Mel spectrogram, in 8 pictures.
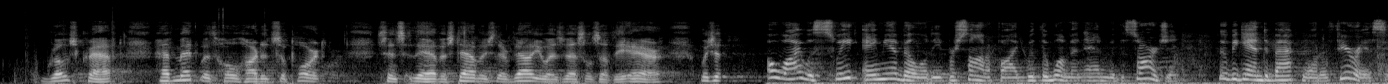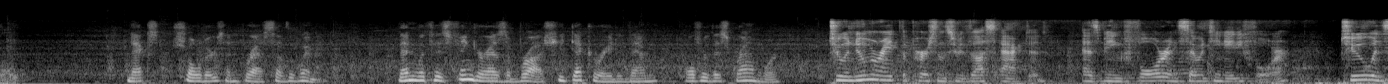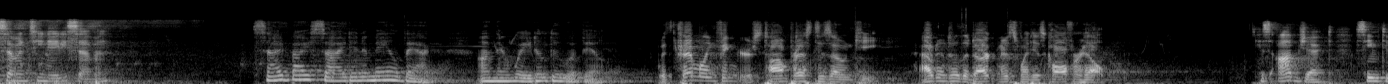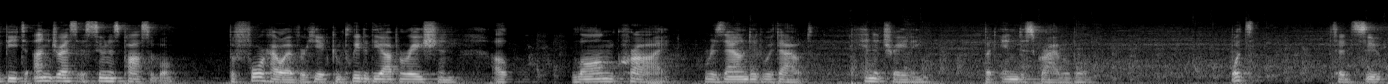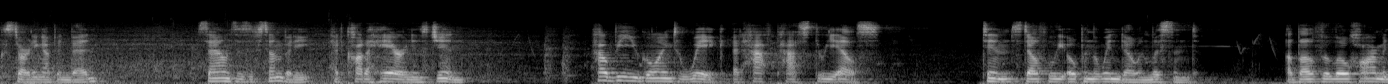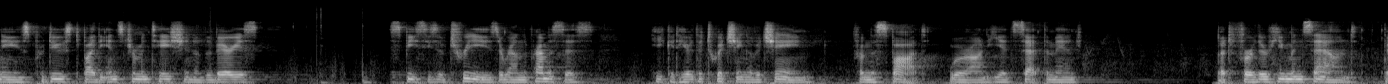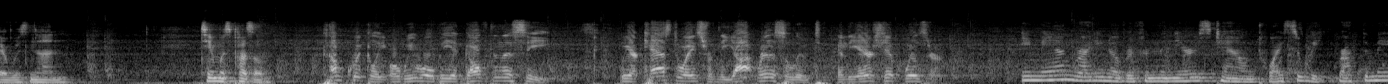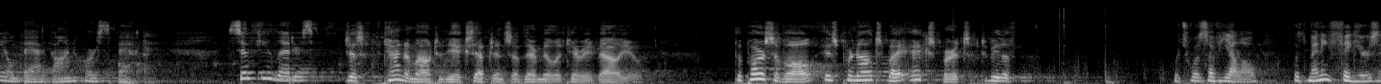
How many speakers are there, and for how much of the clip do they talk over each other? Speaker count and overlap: seven, no overlap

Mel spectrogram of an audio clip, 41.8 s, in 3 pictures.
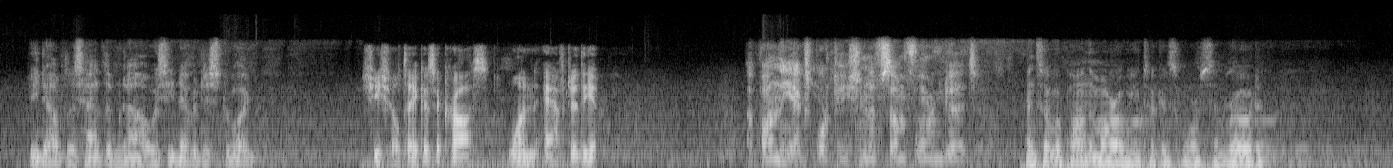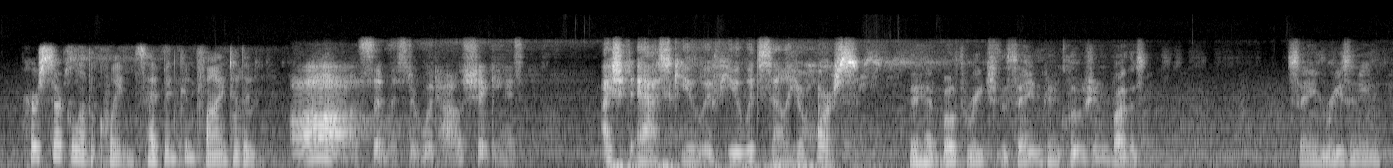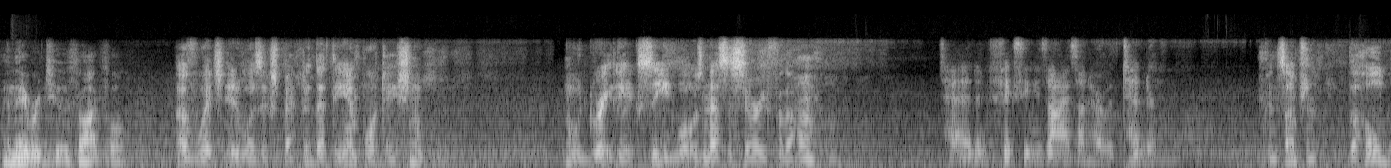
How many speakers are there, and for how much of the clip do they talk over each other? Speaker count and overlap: eight, no overlap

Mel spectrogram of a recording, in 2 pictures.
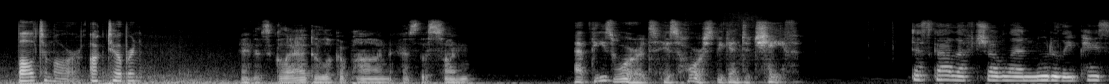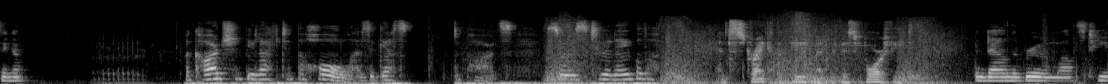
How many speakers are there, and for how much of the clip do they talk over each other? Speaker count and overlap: five, no overlap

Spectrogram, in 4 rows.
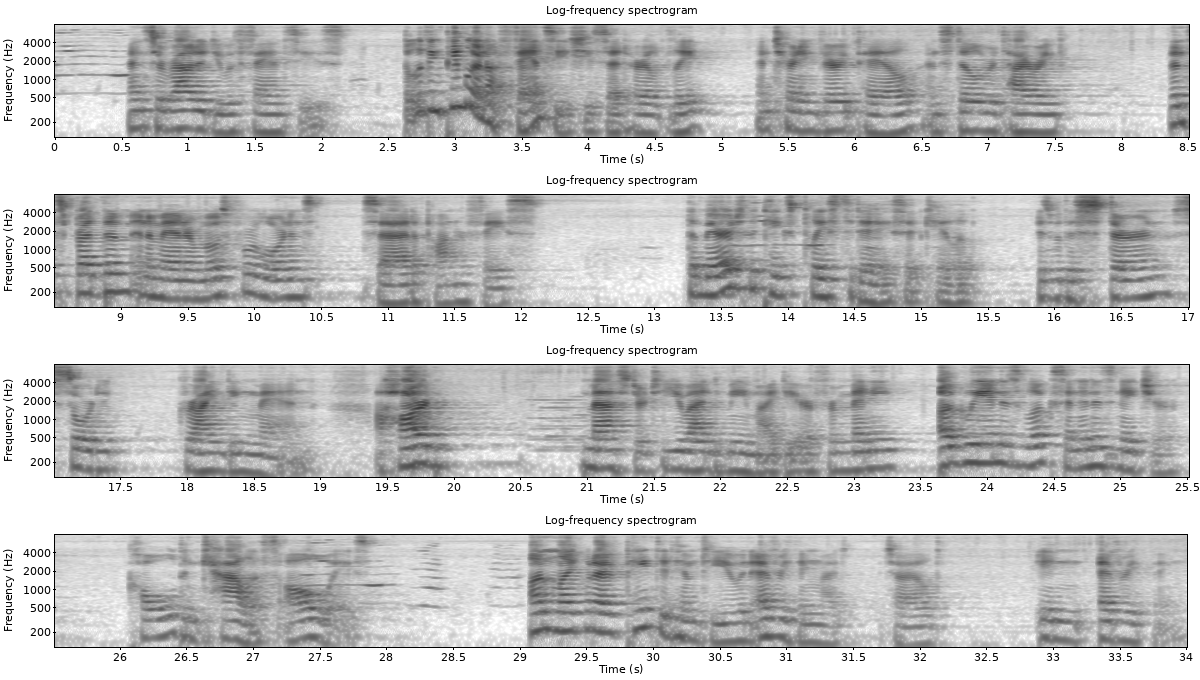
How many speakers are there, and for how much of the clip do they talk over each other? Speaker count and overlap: one, no overlap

